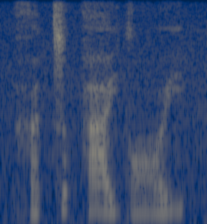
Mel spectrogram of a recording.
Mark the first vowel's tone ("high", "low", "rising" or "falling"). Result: rising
